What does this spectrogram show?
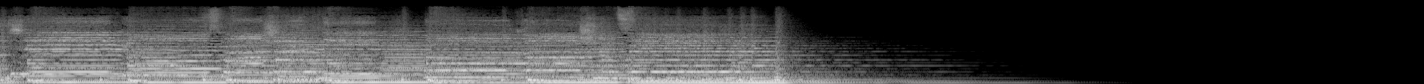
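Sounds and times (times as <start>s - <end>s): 
hymn: 0.0s - 8.8s.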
